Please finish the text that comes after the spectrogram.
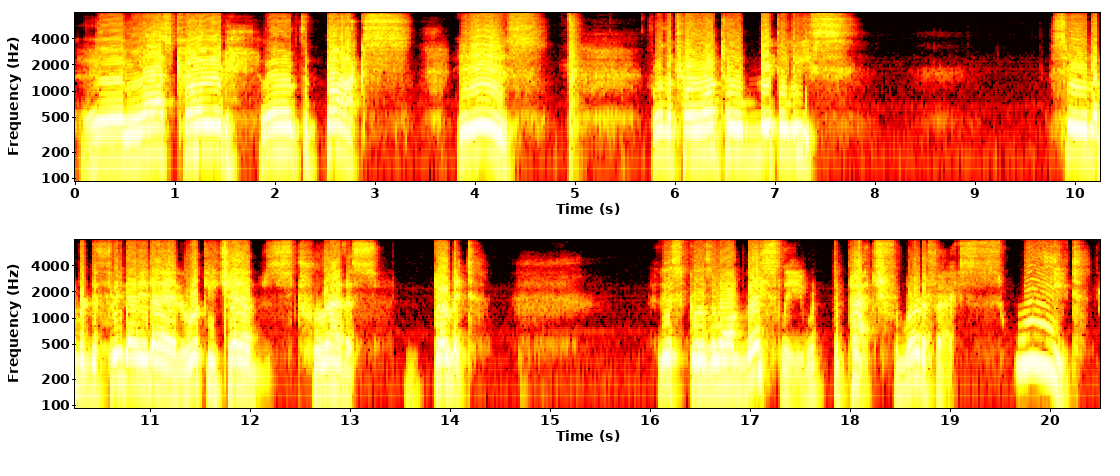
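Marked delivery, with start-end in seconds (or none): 0.0-14.2 card reveal announcer. Acted. Announces pulled cards like host. 19.6-20.4 high, loud burst of delight; real joy at the pull; excited. Real, not acted. Reacting to good card.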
